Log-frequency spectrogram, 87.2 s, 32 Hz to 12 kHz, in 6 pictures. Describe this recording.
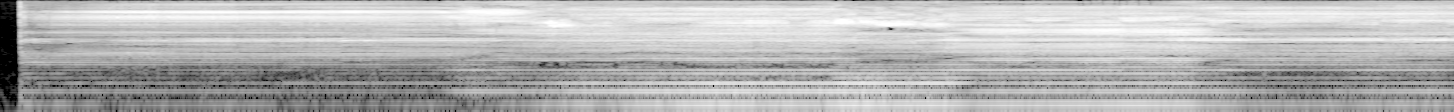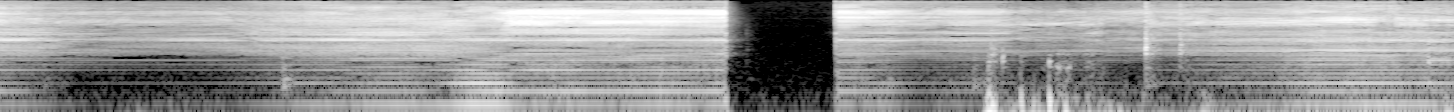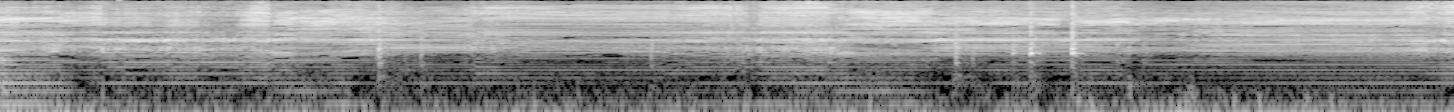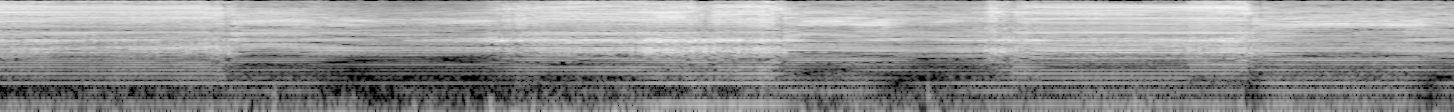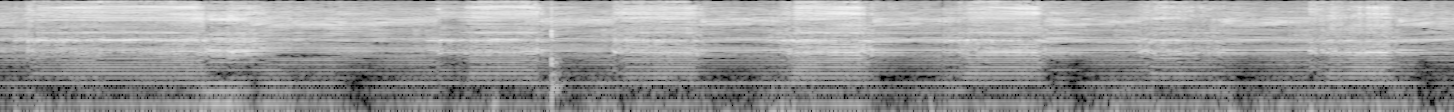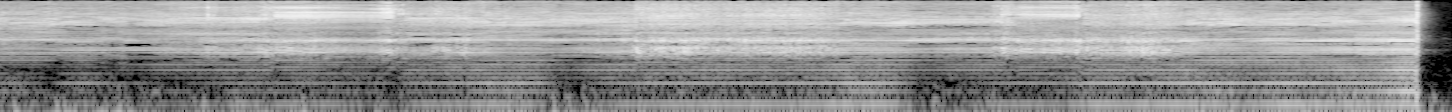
shave head
Yesterday I cut my hair and recorded it partially. First I turn the hair cutting electronic device on and let it sing to the recorder, then I cut some of my hair with it. Bzzzwrrr! This recording was made with a Zoom H2.
device, shave, hair-scissors, zoom-h2, hair-shears, scissors, hair-cut, hair-cutting-machine, h2, electric, electric-device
